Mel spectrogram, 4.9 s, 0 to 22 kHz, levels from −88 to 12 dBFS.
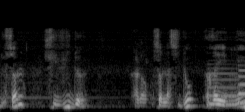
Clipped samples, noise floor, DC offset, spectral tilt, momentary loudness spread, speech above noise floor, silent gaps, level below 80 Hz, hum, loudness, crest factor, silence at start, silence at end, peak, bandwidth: under 0.1%; -67 dBFS; under 0.1%; -6 dB/octave; 15 LU; 36 dB; none; under -90 dBFS; none; -32 LUFS; 18 dB; 0 s; 0 s; -14 dBFS; 8 kHz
